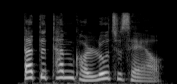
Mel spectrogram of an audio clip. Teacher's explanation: 따뜻한 걸로 주세요. 따뜻한 has a double consonant sound at the start. So begin with a little tension.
